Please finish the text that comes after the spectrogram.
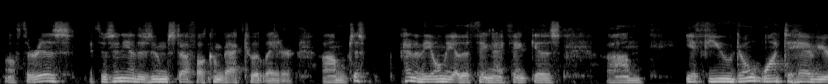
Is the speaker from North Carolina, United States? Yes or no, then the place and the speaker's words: no; Minnesota, United States; I am beaming to you live from St. Paul, Minnesota, and if any of you are wondering about my accent, I'm pretty Irish, besides being Minnesotan.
